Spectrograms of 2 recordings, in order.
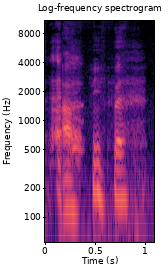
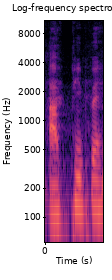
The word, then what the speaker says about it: Apipe: No, you're not saying it right. It's Apipe. It's like you're whistling. It's not Apipe.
